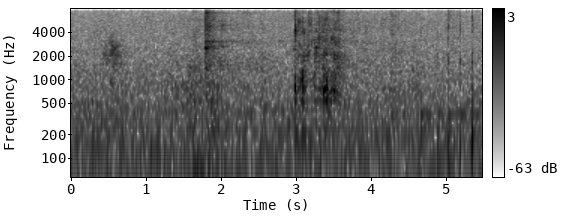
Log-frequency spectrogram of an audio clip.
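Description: Water, slightly warmer than 20 degrees, is poured into a measuring container to make 570 milliliters, in two short, splashy bursts, the second slightly longer, with a few soft drips after. Fairly quiet, with no talking.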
